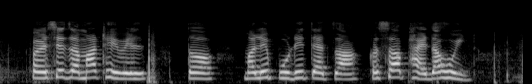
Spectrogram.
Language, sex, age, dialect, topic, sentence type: Marathi, female, 18-24, Varhadi, banking, question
